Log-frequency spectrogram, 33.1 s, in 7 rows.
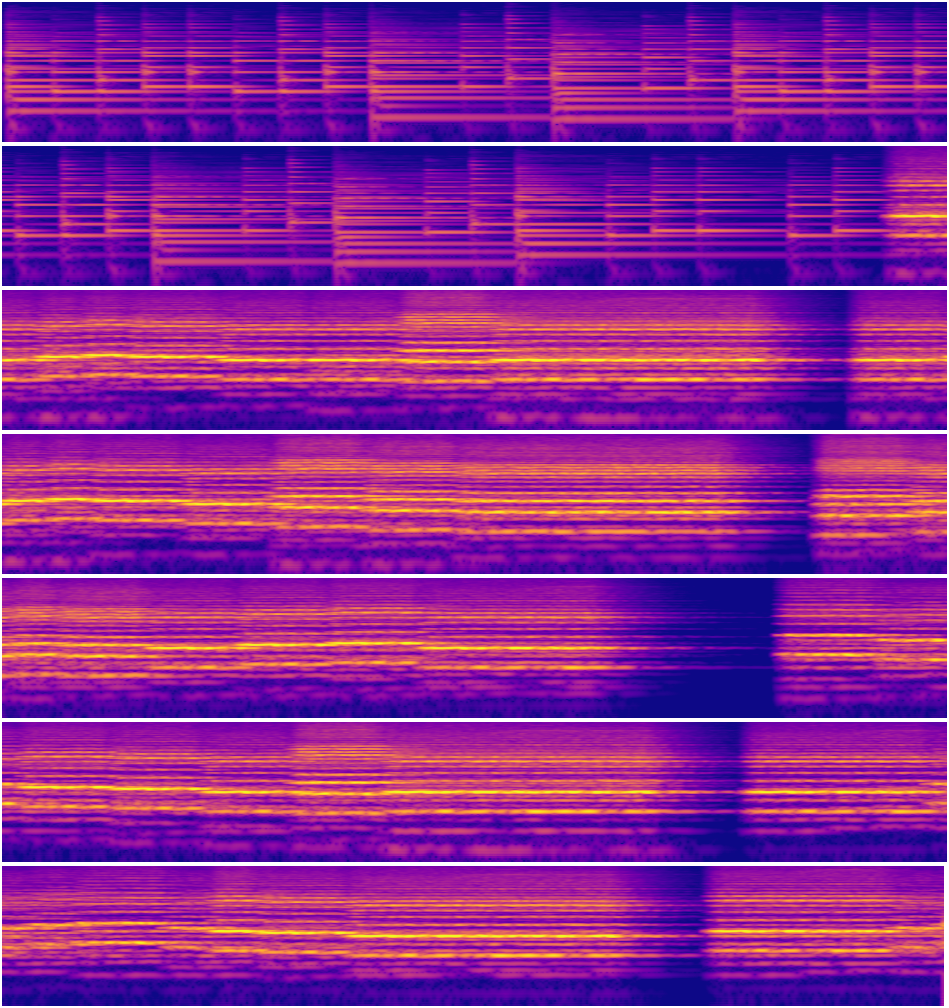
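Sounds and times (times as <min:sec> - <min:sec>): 
soprano voice: 0:09.2 - 0:22.0, 0:22.8 - 0:33.0.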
